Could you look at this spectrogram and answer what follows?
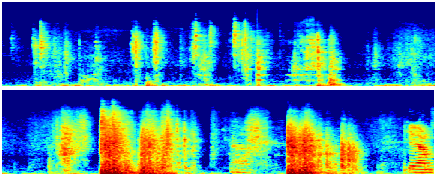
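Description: Clamps being loosened on glued wooden door parts in a workshop, with several sharp knocks and thunks of wood and metal, some loud, scattered between stretches of someone talking.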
